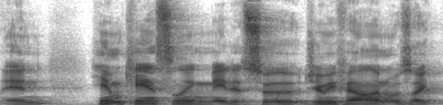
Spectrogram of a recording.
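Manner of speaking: ordinary talk, nothing marked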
